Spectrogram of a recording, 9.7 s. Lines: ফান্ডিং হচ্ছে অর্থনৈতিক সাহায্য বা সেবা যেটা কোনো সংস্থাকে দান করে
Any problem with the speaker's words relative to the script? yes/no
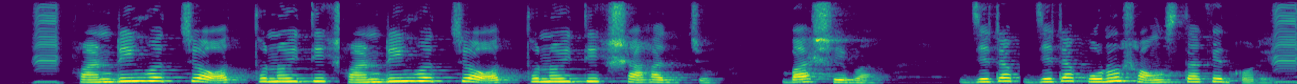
yes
